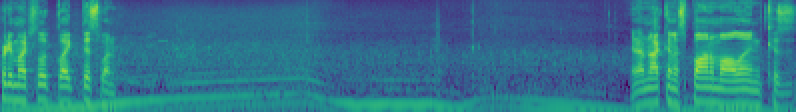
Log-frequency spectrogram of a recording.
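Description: A car engine revs and hums as a car pulls away.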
